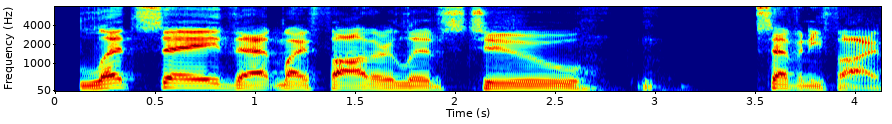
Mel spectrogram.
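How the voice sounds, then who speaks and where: A man speaks at a fairly slow pace in a plain, everyday voice with lively intonation, on a very clean recording with a silent background. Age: 30s. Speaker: podcast host. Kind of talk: casual chat.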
